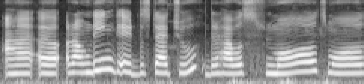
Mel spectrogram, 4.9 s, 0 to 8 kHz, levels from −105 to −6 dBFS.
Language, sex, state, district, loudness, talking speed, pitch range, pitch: English, female, Punjab, Kapurthala, -13 LUFS, 135 wpm, 275-310 Hz, 285 Hz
